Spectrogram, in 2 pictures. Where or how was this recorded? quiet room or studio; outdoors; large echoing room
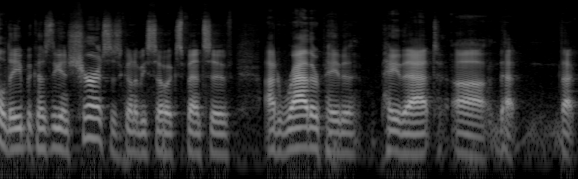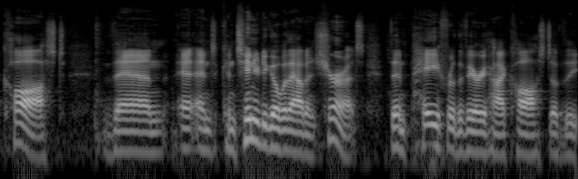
large echoing room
